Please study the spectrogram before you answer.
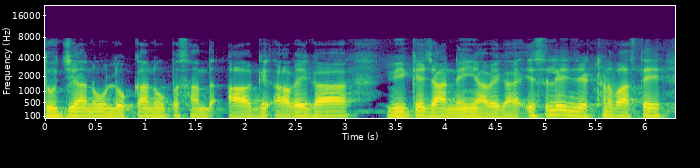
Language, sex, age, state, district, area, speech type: Punjabi, male, 30-45, Punjab, Shaheed Bhagat Singh Nagar, urban, spontaneous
